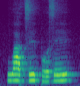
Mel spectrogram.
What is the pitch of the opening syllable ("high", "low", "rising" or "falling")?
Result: falling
